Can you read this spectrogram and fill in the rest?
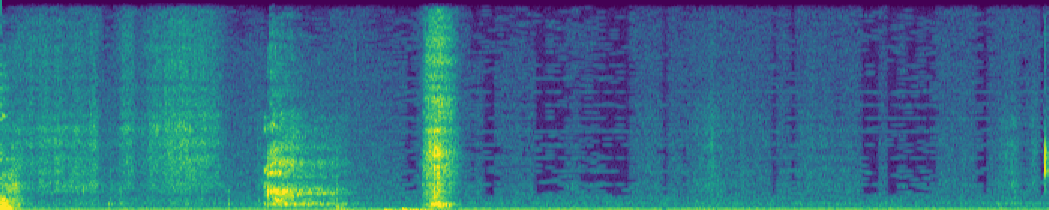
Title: Sneezing into tissues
